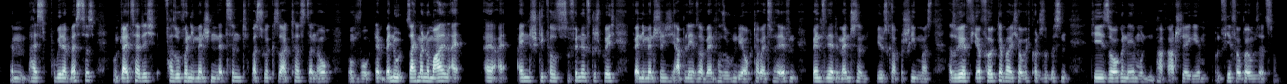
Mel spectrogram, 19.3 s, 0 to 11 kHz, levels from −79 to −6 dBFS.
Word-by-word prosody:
Ähm, 125 Hz, -1 st, -6 dB
heißt 125 Hz, -1 st, +1 dB
probiere 130 Hz, 0 st, +3 dB
dein 120 Hz, -, -9 dB
Bestes. 155 Hz, +2 st, +2 dB, 0.2 s
Und 130 Hz, -, -10 dB
gleichzeitig 140 Hz, -, +4 dB
versuche, 135 Hz, -1 st, -1 dB
wenn 140 Hz, -1 st, +3 dB
die 130 Hz, -, 0 dB
Menschen 130 Hz, +1 st, 0 dB
nett 120 Hz, -, 0 dB
sind, 140 Hz, -2 st, -4 dB
was -, -, 0 dB
du 130 Hz, -1 st, -4 dB
gesagt 130 Hz, +1 st, -1 dB
hast, 135 Hz, -1 st, -2 dB
dann -, -, -1 dB
auch 120 Hz, +1 st, 0 dB, 0.2 s
irgendwo 120 Hz, -1 st, -6 dB
äh, 245 Hz, -, +2 dB
wenn 130 Hz, -, +4 dB
du, 135 Hz, -1 st, +3 dB
sage 135 Hz, +1 st, +6 dB
mal 140 Hz, -, +5 dB
normalen 135 Hz, +1 st, +6 dB
ei -, -, +1 dB, 0.4 s
äh, -, -, +3 dB
ei -, -, -3 dB
Einstieg 140 Hz, +1 st, -1 dB
versuchst 130 Hz, -2 st, -1 dB
zu -, -, -6 dB
finden 150 Hz, 0 st, -1 dB
ins 145 Hz, 0 st, -3 dB
Gespräch, 140 Hz, -1 st, -1 dB, 0.2 s
werden -, -, +5 dB
die 125 Hz, -, +1 dB
Menschen 125 Hz, +1 st, 0 dB
nicht 125 Hz, -1 st, -6 dB
ablehnen, 125 Hz, -1 st, 0 dB
sondern -, -, -1 dB
werden 115 Hz, 0 st, +1 dB
versuchen, 120 Hz, +1 st, -8 dB
dir 120 Hz, -, +2 dB
auch -, -, -5 dB
dabei -, -, 0 dB
zu -, -, -7 dB
helfen, 465 Hz, -, +1 dB, 0.2 s
wenn 130 Hz, 0 st, +5 dB
sie 130 Hz, 0 st, -4 dB
nette 125 Hz, -, +3 dB
Menschen 125 Hz, +2 st, -1 dB
sind, 115 Hz, -1 st, -12 dB
wie 125 Hz, -, -10 dB
du -, -, -2 dB
es 125 Hz, -1 st, -6 dB
gerade -, -, -5 dB
beschrieben 130 Hz, -2 st, -6 dB
hast. 110 Hz, 0 st, -8 dB, 0.2 s
Also, 130 Hz, -, -2 dB
wir 140 Hz, 0 st, +7 dB
viel 135 Hz, -, -2 dB
Erfolg 135 Hz, +1 st, +1 dB
dabei. 140 Hz, -4 st, +3 dB
Ich 125 Hz, -, -5 dB
hoffe, 120 Hz, -, 0 dB
ich 130 Hz, -, -16 dB
konnte 120 Hz, -2 st, -7 dB
so 125 Hz, -, -10 dB
'n -, -, -17 dB
bisschen 125 Hz, -1 st, -6 dB, 0.3 s
die 130 Hz, 0 st, +4 dB
Sorge 125 Hz, +1 st, +3 dB
nehmen 125 Hz, -1 st, -2 dB
und 115 Hz, -1 st, -9 dB
'n -, -, -13 dB
paar -, -, -7 dB
Ratschläge 120 Hz, -1 st, -2 dB
geben 115 Hz, +1 st, -8 dB
und 115 Hz, -, -13 dB
viel 135 Hz, -, -2 dB
Erfolg 130 Hz, -3 st, -1 dB
bei -, -, +5 dB
Umsetzung. 115 Hz, 0 st, -6 dB
130 Hz, 260 wpm, -25 LUFS, 125-135 Hz, 0.4 s, wir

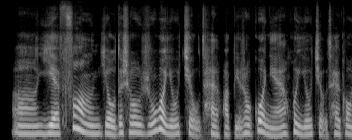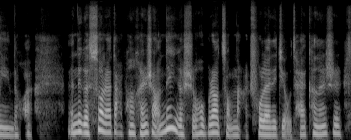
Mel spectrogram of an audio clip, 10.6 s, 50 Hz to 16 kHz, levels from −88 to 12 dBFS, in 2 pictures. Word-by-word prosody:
呃， 165 Hz, -1 st, 0 dB
也 170 Hz, 0 st, +5 dB
放 190 Hz, -, +3 dB
有 165 Hz, -2 st, +4 dB
的 185 Hz, +4 st, 0 dB
时 190 Hz, -, -1 dB
候 190 Hz, -1 st, +2 dB
如 180 Hz, +5 st, 0 dB
果 255 Hz, -5 st, +7 dB
有 160 Hz, 0 st, 0 dB
韭 175 Hz, -1 st, -2 dB
菜 170 Hz, -, -2 dB
的 155 Hz, -, -4 dB
话， 155 Hz, +1 st, -4 dB
比 150 Hz, -1 st, -7 dB
如 145 Hz, -, -5 dB
说 175 Hz, 0 st, 0 dB
过 225 Hz, +6 st, +5 dB
年 150 Hz, +1 st, -2 dB
会 185 Hz, +1 st, -1 dB
有 155 Hz, 0 st, -1 dB
韭 165 Hz, -, -5 dB
菜 170 Hz, -2 st, -4 dB
供 160 Hz, -1 st, -3 dB
应 145 Hz, -1 st, -6 dB
的 145 Hz, -, -10 dB
话， -, -, -11 dB, 0.5 s
啊， -, -, -7 dB
那 210 Hz, +3 st, +2 dB
个 185 Hz, -1 st, +3 dB
塑 235 Hz, +8 st, +3 dB
料 195 Hz, -3 st, +1 dB
大 190 Hz, -5 st, -7 dB
棚 180 Hz, 0 st, -4 dB
很 175 Hz, +1 st, -2 dB
少， -, -, -1 dB
那 270 Hz, +8 st, +2 dB
个 165 Hz, -, -1 dB
时 155 Hz, -, -4 dB
候 170 Hz, +2 st, -3 dB
不 175 Hz, -, -8 dB
知 190 Hz, -, +3 dB
道 190 Hz, -, +3 dB
从 155 Hz, -4 st, -7 dB
哪 145 Hz, -, -7 dB
儿 -, -, -22 dB
出 165 Hz, -, -3 dB
来 150 Hz, -1 st, +3 dB
的 150 Hz, 0 st, -4 dB
韭 150 Hz, +1 st, -7 dB
菜， 150 Hz, 0 st, -7 dB
可 170 Hz, +2 st, -6 dB
能 160 Hz, +2 st, -2 dB
是 170 Hz, -2 st, -6 dB
170 Hz, 305 characters per minute, -23 LUFS, 155-185 Hz, 0.5 s, 果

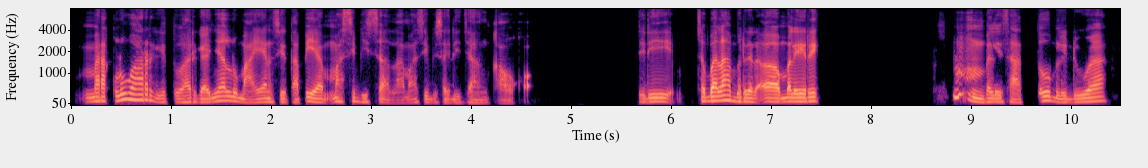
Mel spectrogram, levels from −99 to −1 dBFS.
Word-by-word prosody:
merek 130 Hz, +3 st, +2 dB
luar 170 Hz, -1 st, +4 dB
gitu, 100 Hz, -1 st, -5 dB
harganya 100 Hz, +5 st, 0 dB
lumayan 105 Hz, -5 st, -1 dB
sih 100 Hz, -, -3 dB
tapi 105 Hz, +4 st, +1 dB
ya -, -, 0 dB
masih 115 Hz, +2 st, -3 dB
bisalah 95 Hz, -6 st, -5 dB
masih 95 Hz, +2 st, -7 dB
bisa 95 Hz, 0 st, -4 dB
dijangkau 85 Hz, -2 st, -8 dB
kok. -, -, -9 dB, 1.1 s
Jadi 115 Hz, +2 st, 0 dB, 0.2 s
cobalah 140 Hz, +4 st, +6 dB
ber 120 Hz, -5 st, -1 dB
e 115 Hz, -, +2 dB
melirik. 120 Hz, +2 st, +4 dB, 1.4 s
Mhm, 115 Hz, -4 st, +2 dB
beli 105 Hz, -1 st, 0 dB
1, 95 Hz, +8 st, -1 dB
beli 100 Hz, -3 st, -1 dB
2. 115 Hz, +7 st, +1 dB
105 Hz, 135 wpm, -24 LUFS, 95-125 Hz, 1.4 s, cobalah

